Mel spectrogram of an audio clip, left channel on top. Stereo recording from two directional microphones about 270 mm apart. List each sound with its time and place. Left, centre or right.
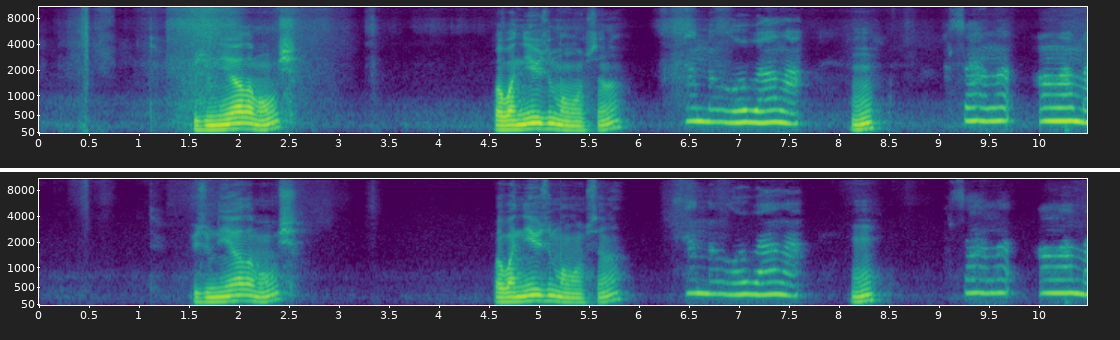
1.1 s speech: centre
4.5 s speech: centre
6.5 s child singing: centre
8.1 s speech: centre
9.0 s a sound: centre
